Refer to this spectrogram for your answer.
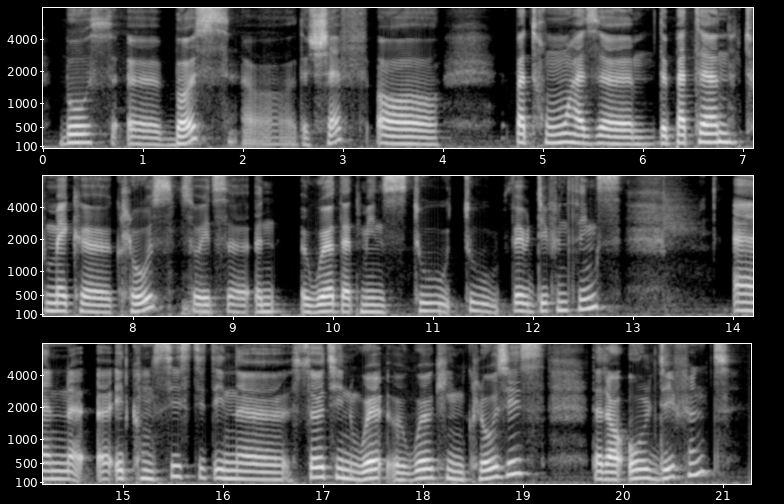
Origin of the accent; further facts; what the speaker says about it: France; now in Heerlen, Netherlands; I'm an artist from France, and I'm currently working and living in Heerlen, in Zuid-Limburg.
